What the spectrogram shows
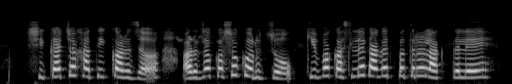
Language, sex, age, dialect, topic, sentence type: Marathi, female, 31-35, Southern Konkan, banking, question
